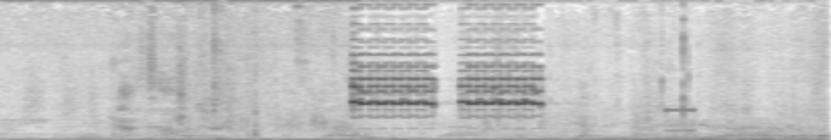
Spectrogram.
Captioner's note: phone rings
